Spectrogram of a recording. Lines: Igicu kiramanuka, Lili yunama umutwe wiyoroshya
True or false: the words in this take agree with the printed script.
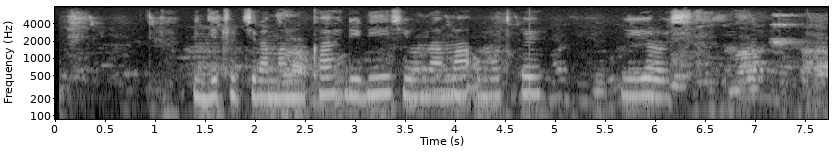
true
